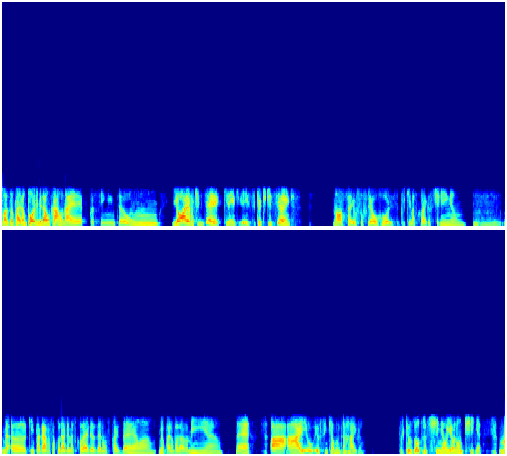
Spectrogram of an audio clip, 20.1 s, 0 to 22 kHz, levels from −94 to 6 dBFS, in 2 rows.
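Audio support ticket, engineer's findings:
G.729 codec in the voice path, whole clip: low-rate encoder rebuilding speech from filter, pitch predictor and sparse pulses, consistent with about 8 kbit/s. Band limited to 250 Hz–3.5 kHz; plainly rough, buzzy, synthetic texture, thin and muffled.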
